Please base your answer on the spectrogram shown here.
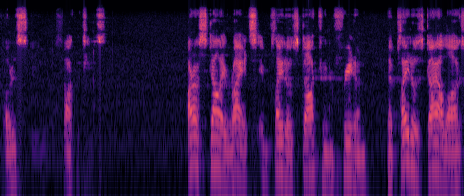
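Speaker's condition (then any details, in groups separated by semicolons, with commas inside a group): No condition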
